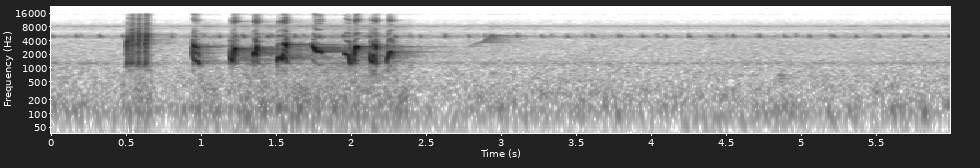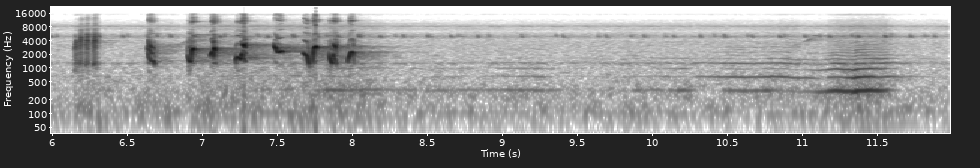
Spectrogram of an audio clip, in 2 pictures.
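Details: Caged red-whiskered bulbul singing as a decoy to lure wild birds, recorded 12 September 2021: two bursts of quick, bright chirping notes, each phrase about two seconds long with a gap between, followed by a faint lower note near the end.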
